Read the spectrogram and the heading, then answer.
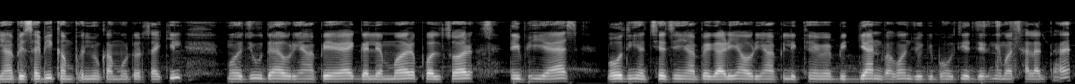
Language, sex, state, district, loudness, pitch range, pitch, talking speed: Maithili, male, Bihar, Supaul, -19 LUFS, 130-135 Hz, 130 Hz, 210 wpm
